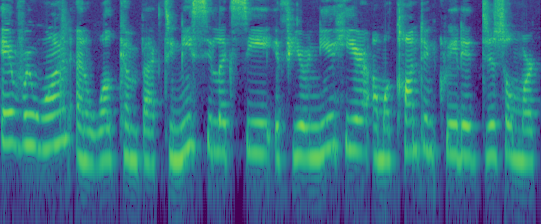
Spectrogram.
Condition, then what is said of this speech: No condition.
